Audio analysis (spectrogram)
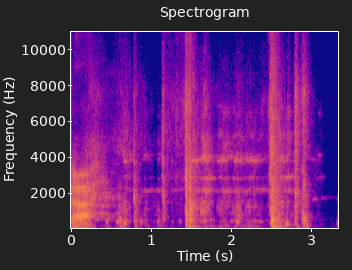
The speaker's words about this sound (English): Like, look, I was trying to get my beer out and then it was just stuck in the door. So now I gotta open the whole case. Hang on.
